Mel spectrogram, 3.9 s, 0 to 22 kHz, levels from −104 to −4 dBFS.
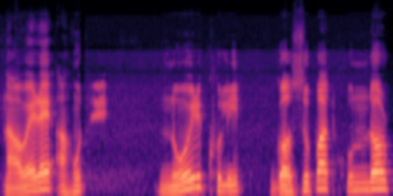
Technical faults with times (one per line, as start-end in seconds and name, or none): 0.00-0.05 speech suppressed in double talk
0.86-1.11 speech suppressed in double talk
